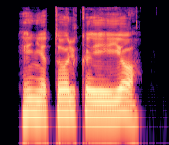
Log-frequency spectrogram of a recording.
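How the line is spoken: Wry grunt. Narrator (Russian): хмыкнул я

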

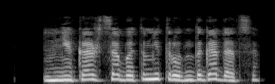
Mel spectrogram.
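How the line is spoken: Dry reply. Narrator (Russian): сухо отвечала Джулия

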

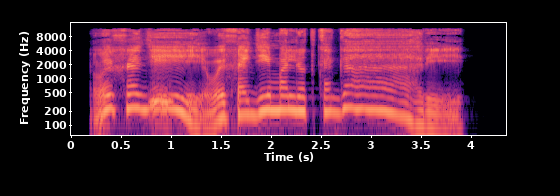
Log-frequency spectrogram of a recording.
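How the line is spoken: Thin mocking singsong, echoing. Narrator (Russian): пропела она тонким издевательским голоском, и ее слова отразились эхом от начищенного паркета

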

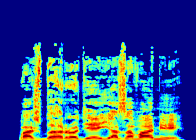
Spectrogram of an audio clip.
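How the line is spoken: Excited shout. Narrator (Russian): закричал он, от волнения

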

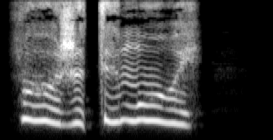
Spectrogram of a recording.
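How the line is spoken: Muffled moan into microphone. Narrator (Russian): Она прикрыла руками рот, но Джейкобс успел поднести микрофон прямо к ее губам, и все услышали, как она простонала

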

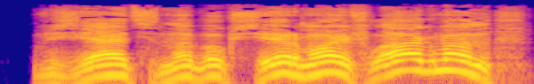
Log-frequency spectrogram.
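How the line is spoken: Outraged roar. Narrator (Russian): проревел адмирал, побагровев от возмущения

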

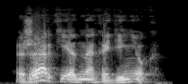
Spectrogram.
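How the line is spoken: Loud echoing voice. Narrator (Russian): Мой голос громко прозвучал в этом каменном каньоне

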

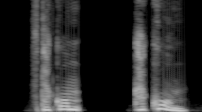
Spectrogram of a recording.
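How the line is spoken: Breathless. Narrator (Russian): выдохнула я

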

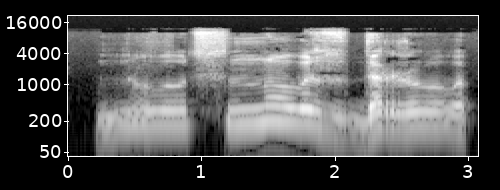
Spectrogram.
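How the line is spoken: Groaning. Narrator (Russian): простонал Гарри

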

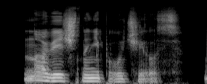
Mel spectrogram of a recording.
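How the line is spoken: Grumbling. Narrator (Russian): буркнул Дэнк

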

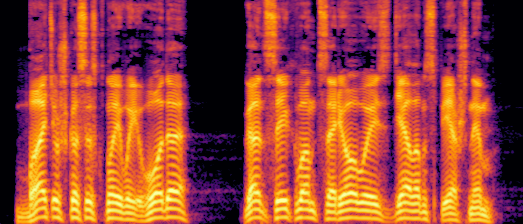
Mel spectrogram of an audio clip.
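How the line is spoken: Businesslike shout from entrance hall. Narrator (Russian): Деловым тоном профессионального секретаря проорал из сеней верный Митька

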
